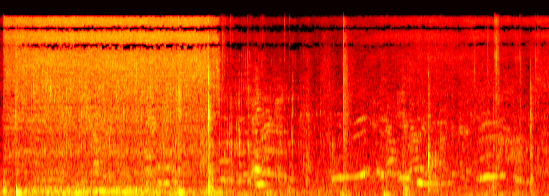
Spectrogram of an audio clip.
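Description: Kitchen faucet running into a stainless steel sink, water splashing over a tomato held under it, shut off abruptly about four seconds in. Quieter handling sounds follow.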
